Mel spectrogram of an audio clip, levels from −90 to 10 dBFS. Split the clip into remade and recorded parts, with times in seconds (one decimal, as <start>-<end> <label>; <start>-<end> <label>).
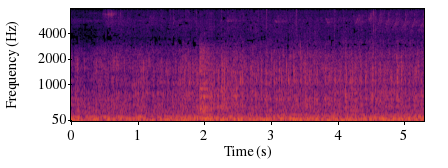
0.0-5.3 recorded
